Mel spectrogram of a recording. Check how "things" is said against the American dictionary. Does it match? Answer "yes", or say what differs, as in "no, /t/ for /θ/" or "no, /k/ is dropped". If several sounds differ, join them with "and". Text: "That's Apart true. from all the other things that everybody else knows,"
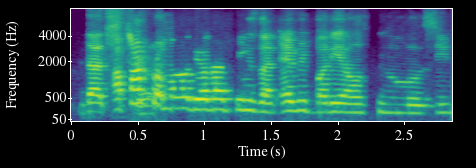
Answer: yes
